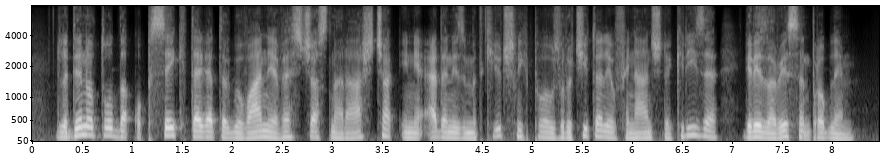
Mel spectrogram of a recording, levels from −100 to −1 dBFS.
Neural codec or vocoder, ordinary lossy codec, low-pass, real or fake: codec, 16 kHz, 0.5 kbps, X-Codec, HuBERT features, trained on LibriSpeech; none; none; fake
